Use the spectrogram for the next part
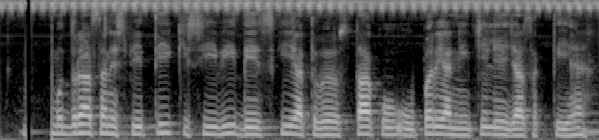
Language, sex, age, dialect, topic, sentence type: Hindi, male, 41-45, Kanauji Braj Bhasha, banking, statement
